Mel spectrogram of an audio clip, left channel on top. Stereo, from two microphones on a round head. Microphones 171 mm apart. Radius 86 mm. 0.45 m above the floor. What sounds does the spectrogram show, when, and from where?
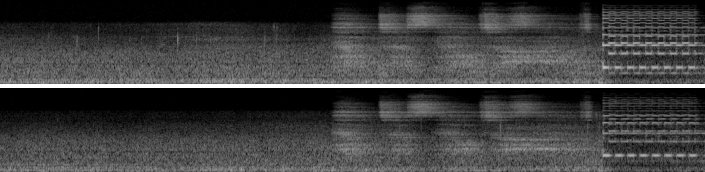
3.3 s whispering: 30° left (ahead or behind), 2.5 m
6.0 s a ringtone: 45° left (ahead or behind), 1.5 m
